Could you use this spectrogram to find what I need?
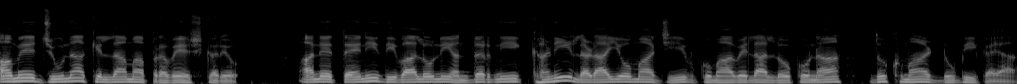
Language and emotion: Gujarati, sad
